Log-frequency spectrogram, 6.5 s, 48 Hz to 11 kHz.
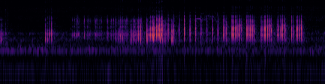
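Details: Territorial male forest green tree frog (Rhacophorus arboreus) croaking at a Japanese hillside pond shore, early June 2021 around dusk, attracting females; a loud, dense series of rapid rattling croak pulses lasting several seconds.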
